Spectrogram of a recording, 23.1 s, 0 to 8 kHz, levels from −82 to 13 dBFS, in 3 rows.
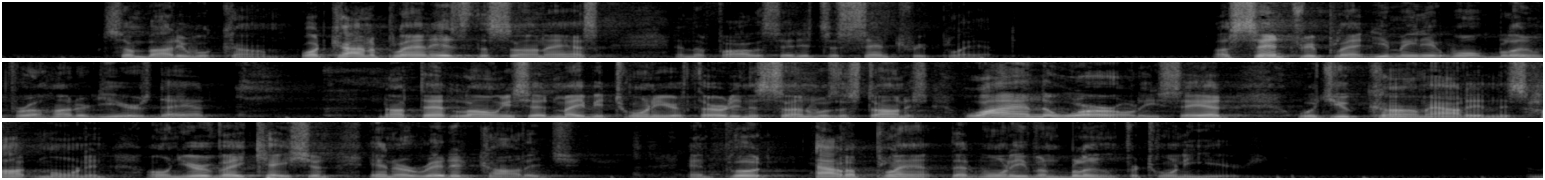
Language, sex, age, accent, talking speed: English, male, 50-69, American, 205 wpm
